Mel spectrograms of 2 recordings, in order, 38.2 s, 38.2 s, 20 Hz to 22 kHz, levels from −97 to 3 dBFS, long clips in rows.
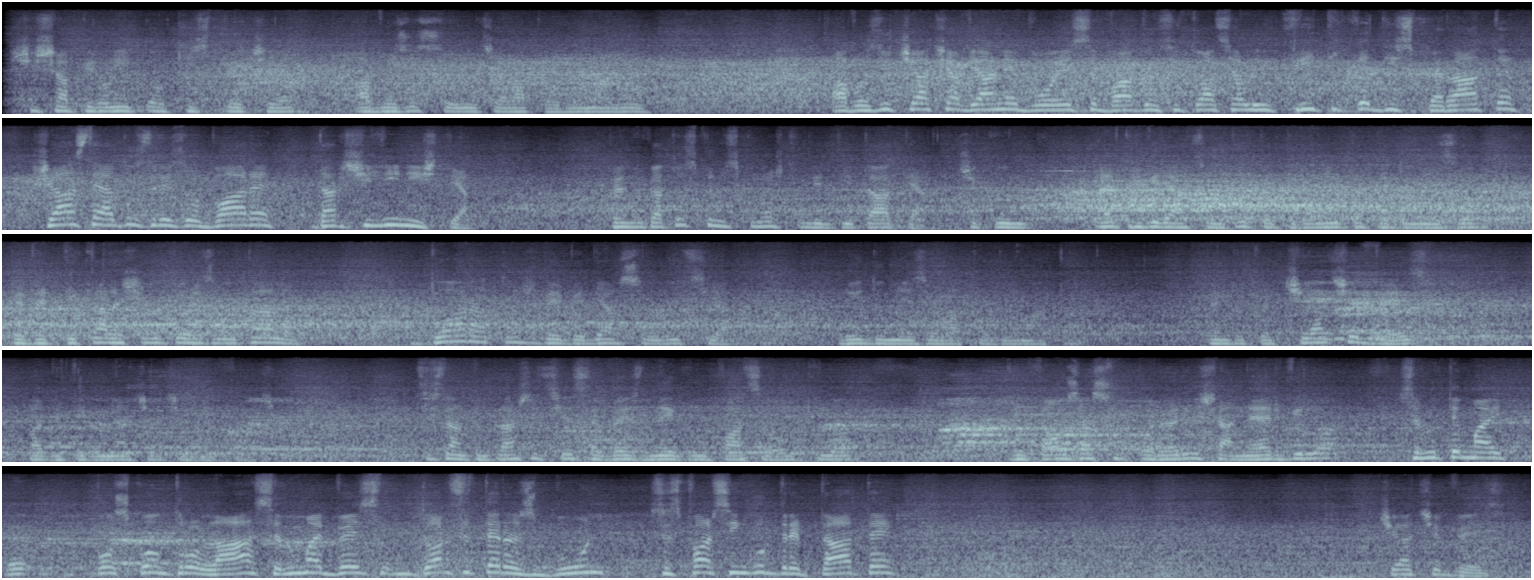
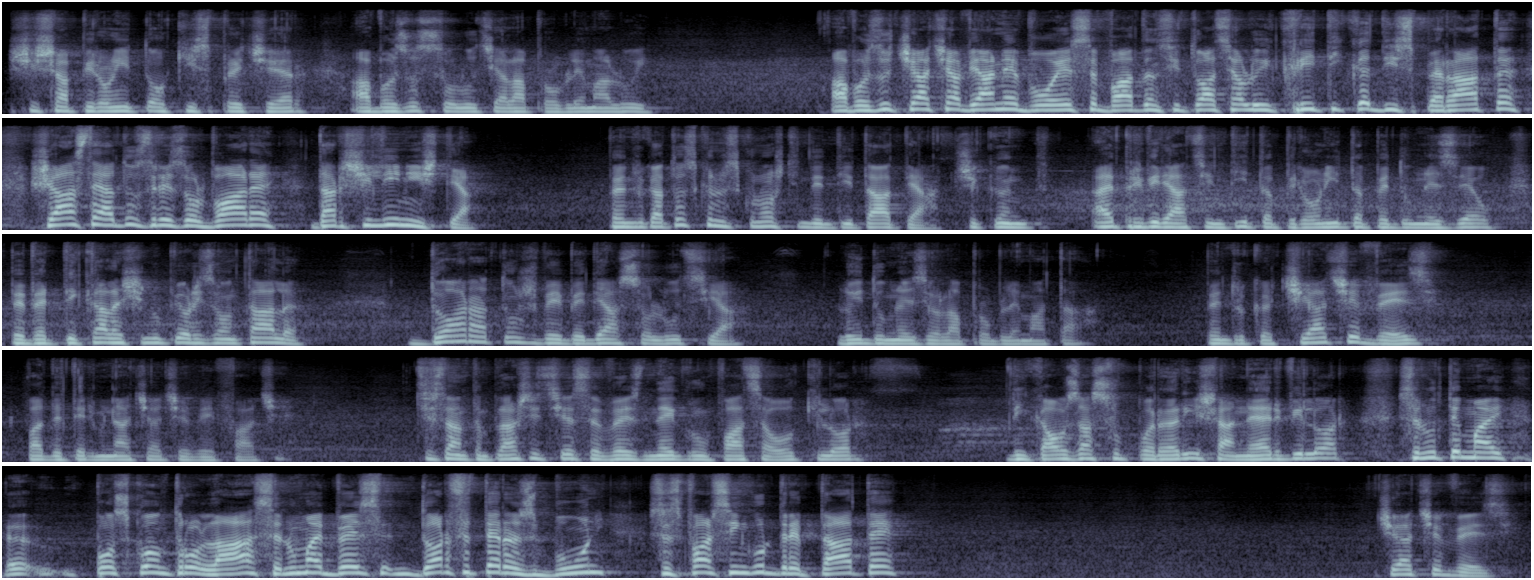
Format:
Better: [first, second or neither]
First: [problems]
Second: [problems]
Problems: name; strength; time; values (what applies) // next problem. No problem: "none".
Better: second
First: crowd noise; loud; throughout; 1 dB below the speech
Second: crowd noise; faint; throughout; 30 dB below the speech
